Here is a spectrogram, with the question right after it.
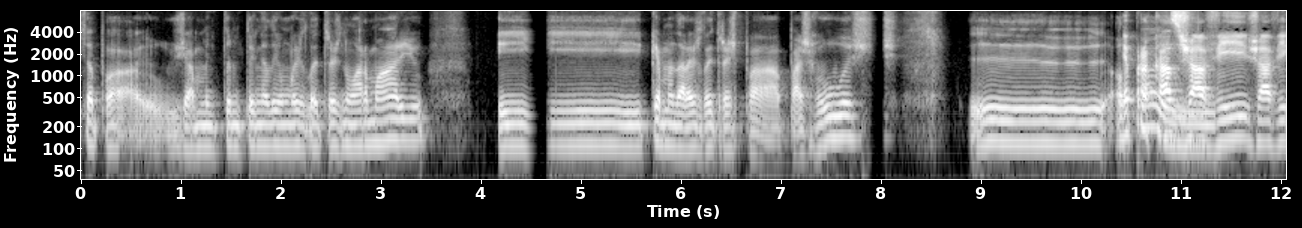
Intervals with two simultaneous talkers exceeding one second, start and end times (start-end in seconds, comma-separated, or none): none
